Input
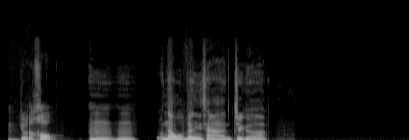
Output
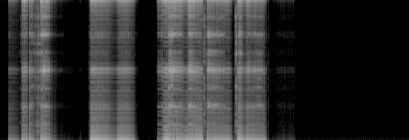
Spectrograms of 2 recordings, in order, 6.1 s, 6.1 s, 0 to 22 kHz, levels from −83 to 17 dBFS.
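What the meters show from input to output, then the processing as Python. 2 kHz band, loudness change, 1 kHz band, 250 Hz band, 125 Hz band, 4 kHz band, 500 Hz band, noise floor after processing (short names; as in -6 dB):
+2.5 dB, +4.5 dB, -2.0 dB, -0.5 dB, +1.0 dB, +7.5 dB, -4.0 dB, -77 dBFS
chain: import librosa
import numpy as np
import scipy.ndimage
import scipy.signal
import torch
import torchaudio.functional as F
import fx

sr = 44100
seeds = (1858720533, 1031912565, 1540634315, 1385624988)

y = fx.bit_reversed(x, sr, seeds[0], block=64)
y = F.gain(torch.from_numpy(y), 2.0).numpy()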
